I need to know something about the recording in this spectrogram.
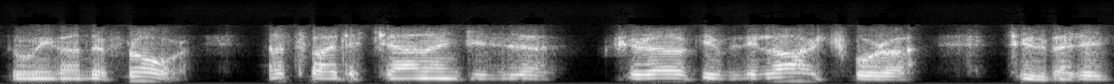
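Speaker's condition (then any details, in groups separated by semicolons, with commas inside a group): Parkinson's disease; Parkinson's detected about 8 years ago, now 84, daily yoga practice and 3-mile walks credited; symptoms reportedly undetectable by others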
